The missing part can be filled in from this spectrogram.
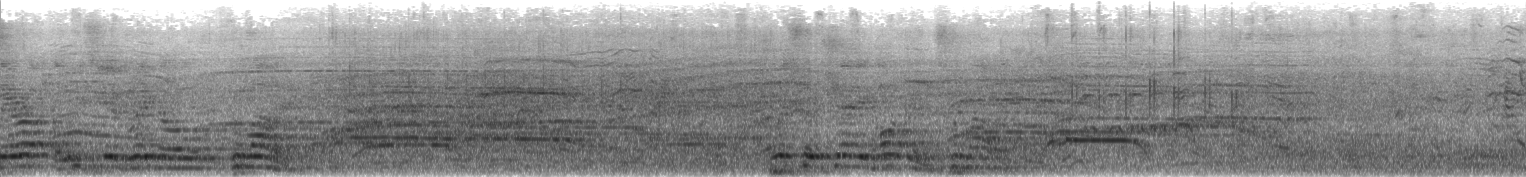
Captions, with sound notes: Sarah Alecia Griego, cum laude, (audience cheering) Krista Shay Hawkins, cum laude, (audience cheering and applauding)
